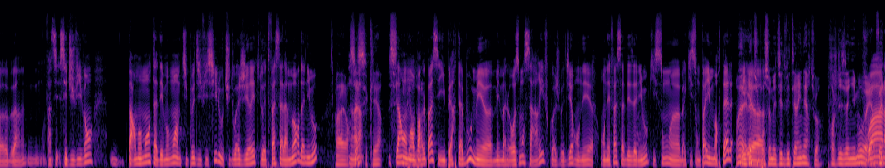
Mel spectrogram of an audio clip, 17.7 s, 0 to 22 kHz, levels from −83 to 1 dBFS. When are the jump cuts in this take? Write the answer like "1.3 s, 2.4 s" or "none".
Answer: 11.9 s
